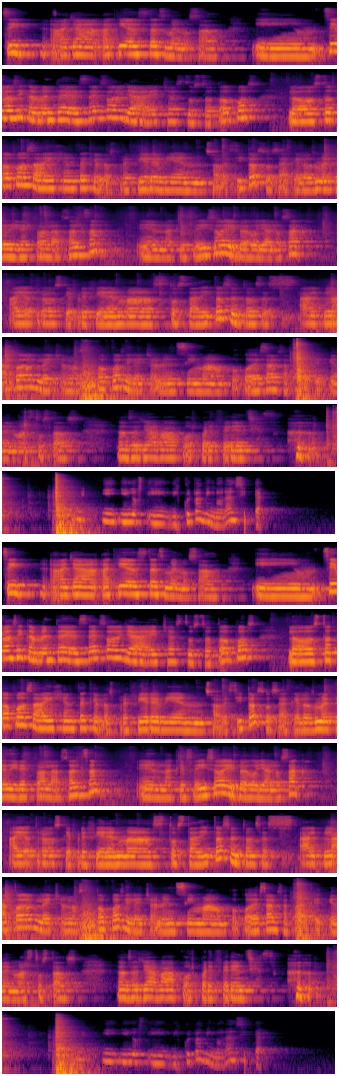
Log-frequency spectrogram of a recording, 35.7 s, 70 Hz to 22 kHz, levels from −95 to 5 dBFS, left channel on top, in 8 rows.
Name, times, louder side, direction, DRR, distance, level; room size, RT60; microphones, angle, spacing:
voice 1, 0.0-2.9 3.4-14.7 15.2-17.5 18.0-30.3 30.6-31.0, right 2 dB, 55° right, 0.8 m, -25 dB
sound 1, 8.0-24.9, equal, ahead, 0.5 m, -40 dB
sound 2, 26.2-27.6 30.9-32.5, left 2 dB, 50° left, 0.9 m, -27 dB
voice 2, 32.1-34.8, left 6 dB, 75° left, 0.3 m, -32 dB
7.9 x 3.9 x 4.9 m
head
